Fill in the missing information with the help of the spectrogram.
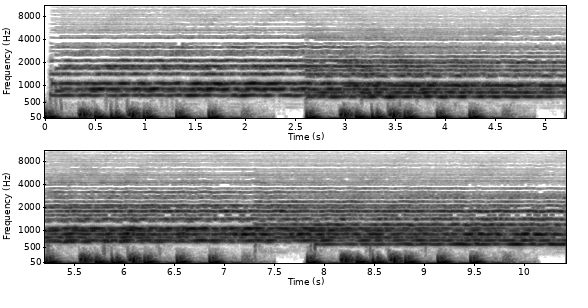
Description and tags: Nice infinity sound ...
ambient, pad, soundscape, space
